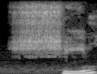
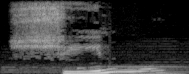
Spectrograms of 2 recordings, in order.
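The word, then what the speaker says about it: شين: এই মধ্যভাগটাই লাগবে না এই মধ্যভাগের সাইডের অংশগুলো লাগবে উচ্চারণ করার সময় তো এখান থেকে কি উচ্চারিত হয় জিম জিম শিন আমাদের কোনগুলো লাগছে এই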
